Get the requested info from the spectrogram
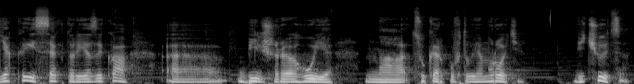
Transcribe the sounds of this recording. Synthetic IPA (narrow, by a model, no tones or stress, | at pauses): jɐkɪjsɛkt̪ɔrjɐzɪkɑ | bʲilʲʃreɐɦujɛnɐt̪sʊkɛrkʊwt̪ʋɔjɛmʊɾɔtʲi | ʋʲid̪̚t͡ʃujt̪sʲɛ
